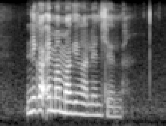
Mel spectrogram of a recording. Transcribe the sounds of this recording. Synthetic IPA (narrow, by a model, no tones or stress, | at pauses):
nik̬aʔɛmamak̬iŋalɛnd͡ɮʱɛːla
